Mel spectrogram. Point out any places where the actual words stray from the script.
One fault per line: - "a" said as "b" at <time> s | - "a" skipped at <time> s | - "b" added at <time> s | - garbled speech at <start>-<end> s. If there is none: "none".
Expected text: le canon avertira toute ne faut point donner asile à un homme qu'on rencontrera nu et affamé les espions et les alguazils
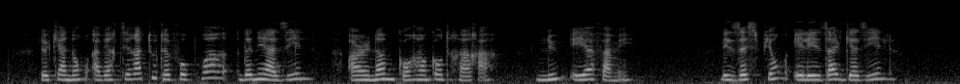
none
